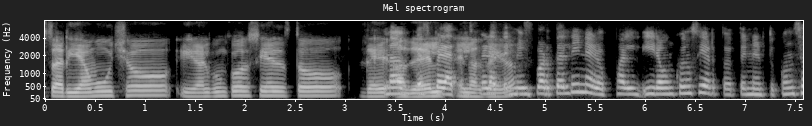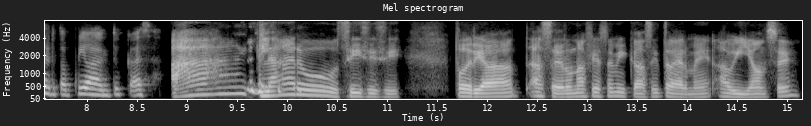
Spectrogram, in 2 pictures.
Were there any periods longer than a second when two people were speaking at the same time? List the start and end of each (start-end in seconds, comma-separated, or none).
3.4-4.9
